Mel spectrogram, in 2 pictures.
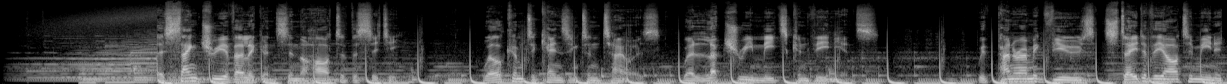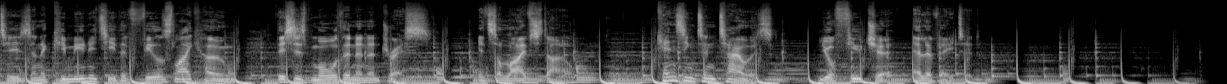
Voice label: Elegant Authentic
